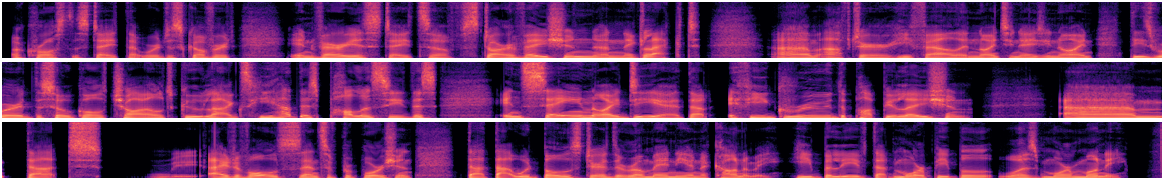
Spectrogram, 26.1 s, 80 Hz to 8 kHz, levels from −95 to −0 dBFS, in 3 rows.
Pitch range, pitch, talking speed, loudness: 135-165 Hz, 145 Hz, 140 wpm, -22 LUFS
